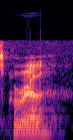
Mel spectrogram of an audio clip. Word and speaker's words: SQRRL: Endgame, Extra App Network, we have SQRRL, pronounced Squirrel, now owned by Amazon, and also Victra.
